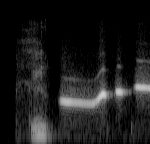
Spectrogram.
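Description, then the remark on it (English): A person whistles: a long steady tone that slides upward, then a short note and a higher held note, preceded by a brief low vocal sound. “I whistled.”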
